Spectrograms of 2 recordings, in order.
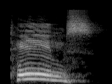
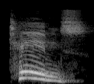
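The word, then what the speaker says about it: Thames: थेम्स। क्या लगता है? थेम्स। पर इसका उच्चारण थेम्स नहीं है।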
